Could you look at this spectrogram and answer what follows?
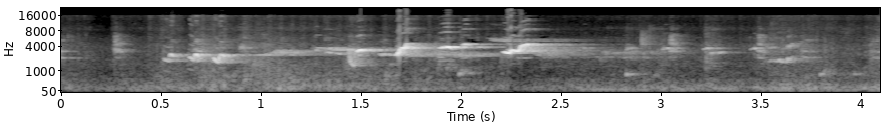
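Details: Black-crested bulbul kept in an aviary, singing a clear, liquid run of whistled notes that rise and fall through the middle of the clip, with faint chirps from other birds in the background.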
